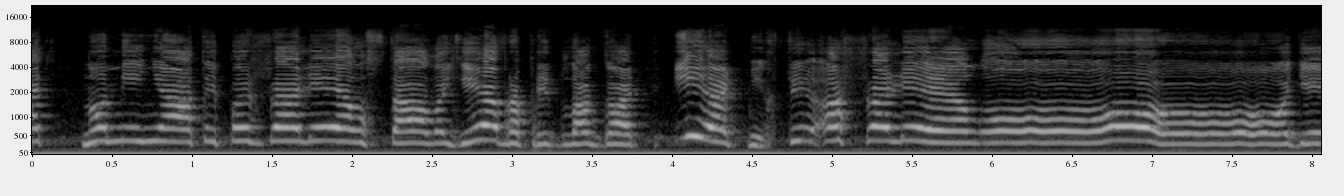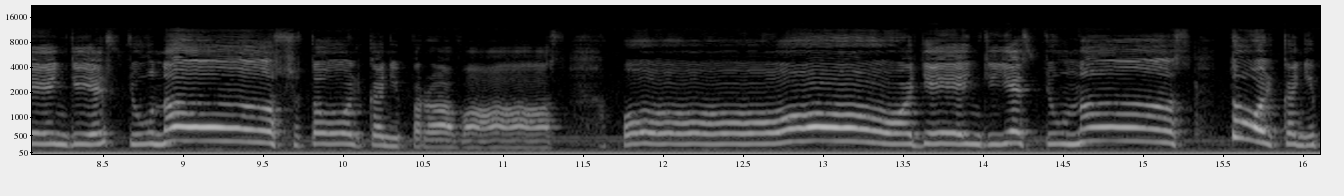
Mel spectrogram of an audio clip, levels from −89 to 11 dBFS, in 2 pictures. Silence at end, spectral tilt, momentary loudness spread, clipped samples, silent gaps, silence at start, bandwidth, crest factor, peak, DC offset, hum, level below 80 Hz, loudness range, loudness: 0 s; -3.5 dB/octave; 11 LU; under 0.1%; none; 0 s; 12 kHz; 16 dB; -14 dBFS; 1%; none; -56 dBFS; 3 LU; -30 LUFS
